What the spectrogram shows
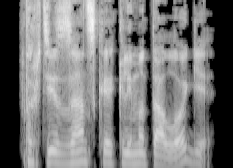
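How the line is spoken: Snort. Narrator (Russian): Майя фыркнула

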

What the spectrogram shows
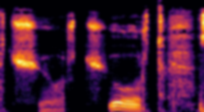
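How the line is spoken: Moaning, female. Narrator (Russian): Застонав, она

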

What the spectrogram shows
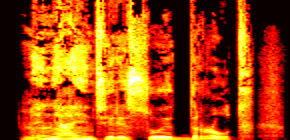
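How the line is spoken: Growling. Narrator (Russian): прорычал инспектор

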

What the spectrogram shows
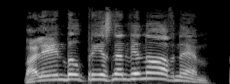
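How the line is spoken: Shrill female voice. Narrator (Russian): раздался визгливый женский голос

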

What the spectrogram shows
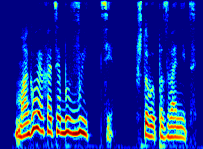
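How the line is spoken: Asked through gritted teeth. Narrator (Russian): сквозь зубы спросил Оскар

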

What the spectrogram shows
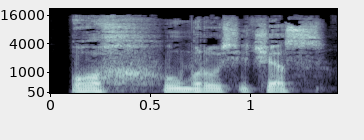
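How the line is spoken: Relieved exhale. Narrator (Russian): выдохнула она с облегчением

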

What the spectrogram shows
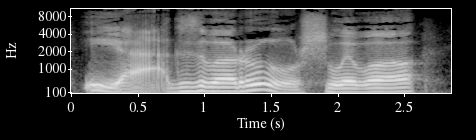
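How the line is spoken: Hissing. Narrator (Ukrainian): зашипіло воно

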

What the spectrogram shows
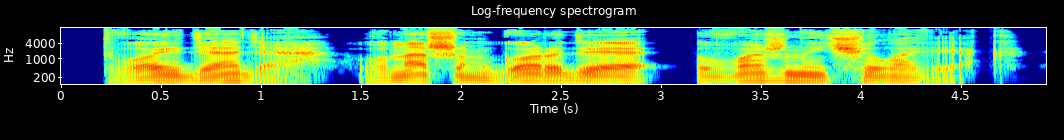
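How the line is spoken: Soft remark. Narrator (Russian): мягко заметил он

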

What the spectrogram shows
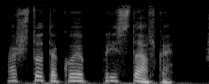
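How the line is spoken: Whispered question. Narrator (Russian): шепотом спрашивает Сара

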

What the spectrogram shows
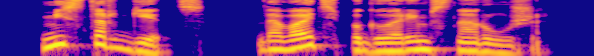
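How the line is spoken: Polite, calm. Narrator (Russian): предлагает Хавьер, вежливо и спокойно

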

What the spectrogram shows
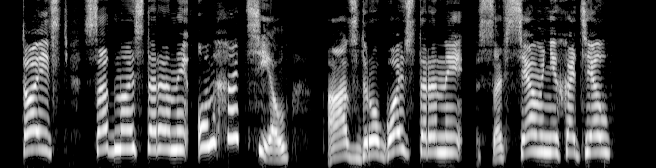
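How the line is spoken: Squeaky voice. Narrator (Russian): пропищала ящерица

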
